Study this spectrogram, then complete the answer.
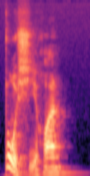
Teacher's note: Most of the times, 不 is the fourth tone, unless the character after 不 is a fourth tone, then 不 becomes a second tone.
